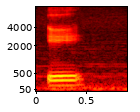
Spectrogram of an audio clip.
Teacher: कंठ के साथ साथ तालु लगे, आवाज़ कंठ से भी, और जो जीभ है वो तालु में जाए, ऊपर तालब में जाए, तो उसे कंठ तालु कहेंगे।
